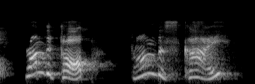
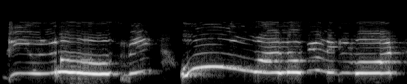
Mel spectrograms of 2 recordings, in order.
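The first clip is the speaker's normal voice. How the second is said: high loud cooing to the little one; sing-song high animal voice; high storybook animal voice; 10 semitones higher, 7 dB louder than usual. Acted.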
